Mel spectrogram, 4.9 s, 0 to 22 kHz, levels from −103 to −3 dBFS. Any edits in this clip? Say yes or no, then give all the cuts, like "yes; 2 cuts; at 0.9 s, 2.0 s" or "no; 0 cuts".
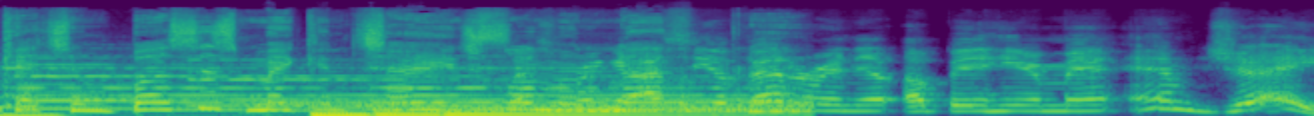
yes; 1 cut; at 2.8 s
